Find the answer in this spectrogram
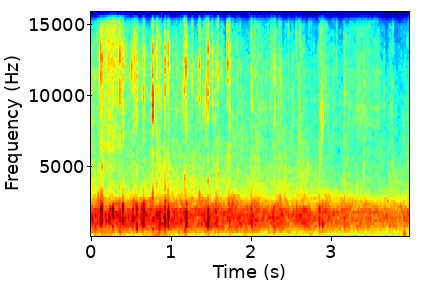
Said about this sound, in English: Bless you. But come on, just cheer. Cheer them on.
